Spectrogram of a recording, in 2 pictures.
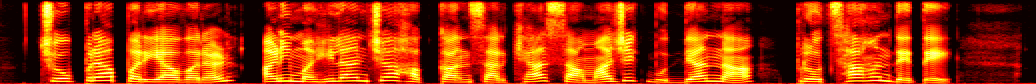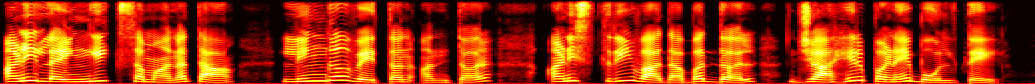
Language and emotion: Marathi, neutral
